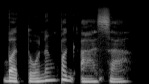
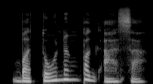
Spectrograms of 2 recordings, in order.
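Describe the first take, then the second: No difference in how they are said.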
